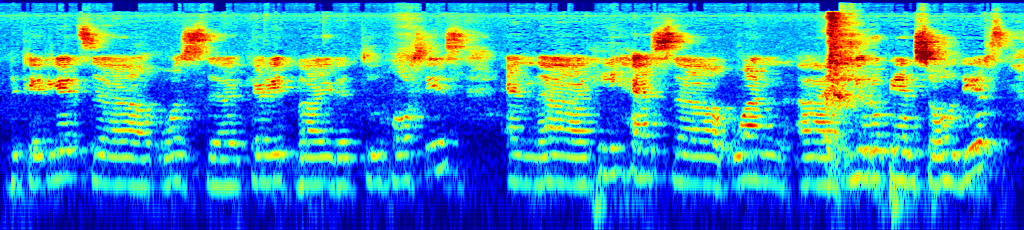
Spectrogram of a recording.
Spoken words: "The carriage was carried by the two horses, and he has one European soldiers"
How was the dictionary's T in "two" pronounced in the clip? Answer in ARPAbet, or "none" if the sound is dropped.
T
